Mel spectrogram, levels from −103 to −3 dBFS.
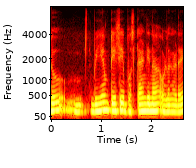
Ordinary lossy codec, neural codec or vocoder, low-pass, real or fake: none; none; none; real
